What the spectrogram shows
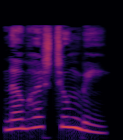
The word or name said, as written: ನಭಶ್ಚುಂಬಿ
